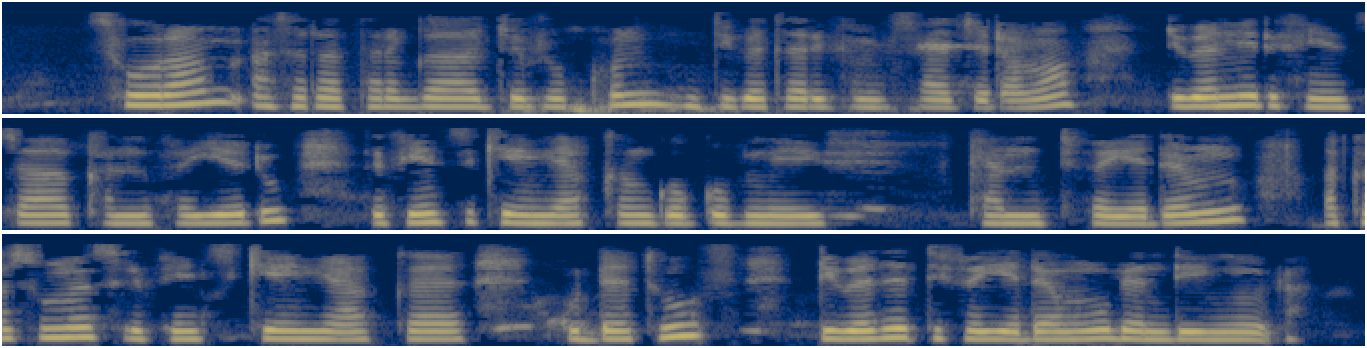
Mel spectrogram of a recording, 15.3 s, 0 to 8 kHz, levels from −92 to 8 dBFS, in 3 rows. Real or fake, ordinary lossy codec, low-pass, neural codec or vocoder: fake; MP3, 24 kbps; 7.2 kHz; autoencoder, 48 kHz, 32 numbers a frame, DAC-VAE, trained on Japanese speech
